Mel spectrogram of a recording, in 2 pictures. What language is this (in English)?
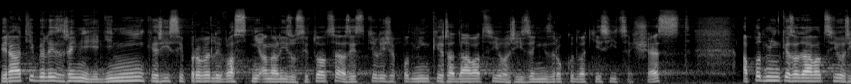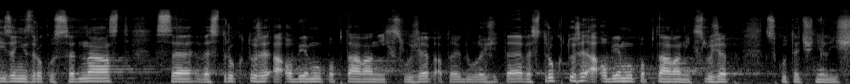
Czech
